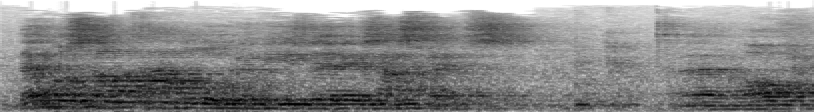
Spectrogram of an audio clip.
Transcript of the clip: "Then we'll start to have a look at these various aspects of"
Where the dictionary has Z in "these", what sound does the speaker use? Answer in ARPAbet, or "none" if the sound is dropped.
Z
